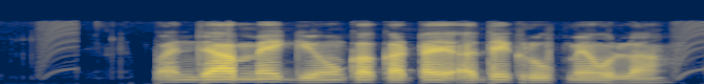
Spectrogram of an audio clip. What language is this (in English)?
Bhojpuri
